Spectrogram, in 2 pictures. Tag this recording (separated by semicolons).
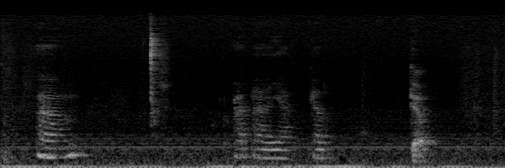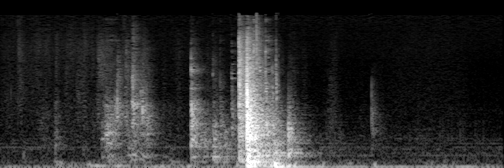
horror-effects; horror; slam; door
